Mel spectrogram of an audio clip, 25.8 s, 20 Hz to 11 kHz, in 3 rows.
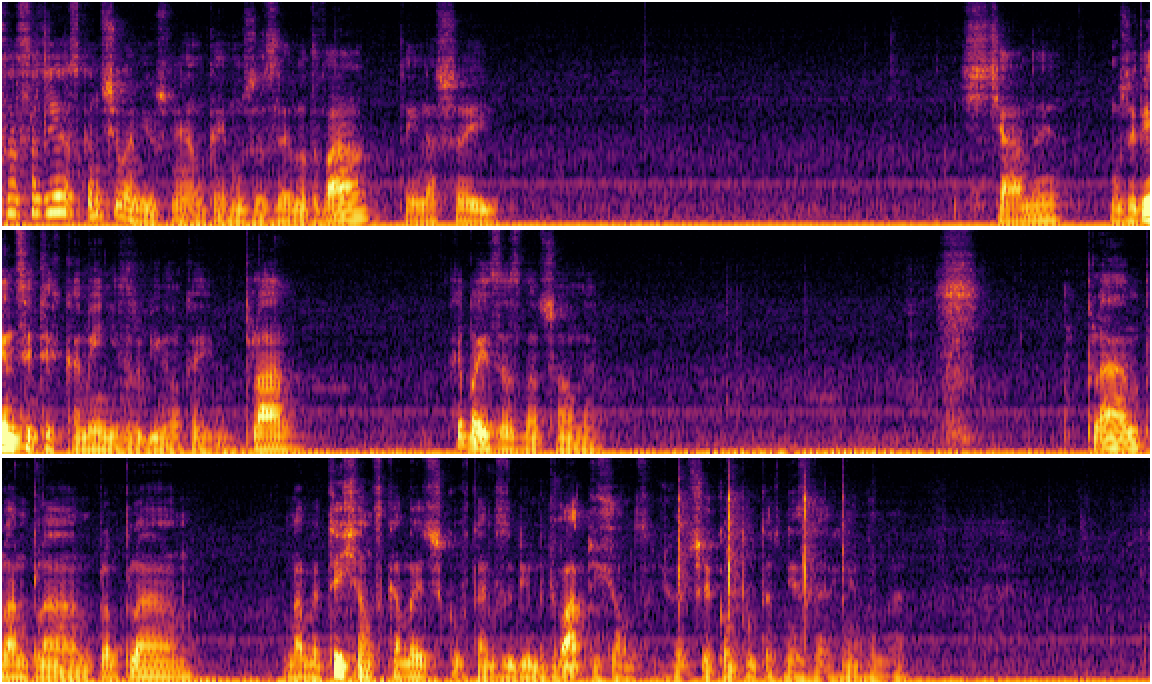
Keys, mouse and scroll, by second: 2.7-6.9 middle drag, 8.2 middle click, 12.6 scroll up 1, 14.0 scroll up 1, 17.3 click, 20.9-25.1 drag.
